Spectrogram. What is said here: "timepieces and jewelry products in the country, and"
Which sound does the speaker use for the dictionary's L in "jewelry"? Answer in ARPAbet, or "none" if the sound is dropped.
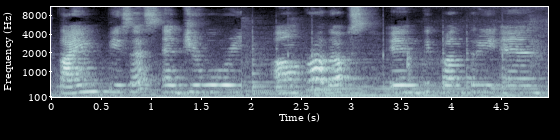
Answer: none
